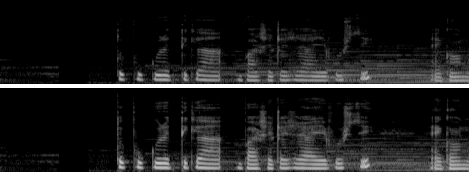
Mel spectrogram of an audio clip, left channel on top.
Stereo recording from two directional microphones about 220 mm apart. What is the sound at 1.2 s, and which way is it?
Speech, 30° right (ahead or behind).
